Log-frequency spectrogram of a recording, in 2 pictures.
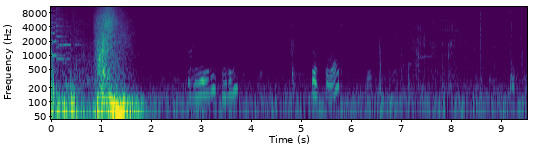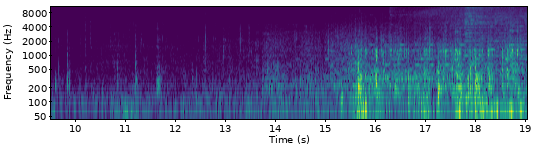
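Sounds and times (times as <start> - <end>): tyres rumbling on dirt trail: 4.4 - 19.0
bike clicks and rattles: 4.6 - 19.0
rushing noise: 13.8 - 19.0.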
